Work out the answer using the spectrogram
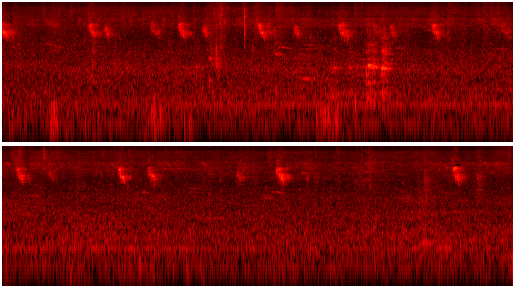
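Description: A small bird chirping over and over, short falling chirps about once or twice a second, faint over a steady outdoor background. A short rustle comes a little over five seconds in.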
